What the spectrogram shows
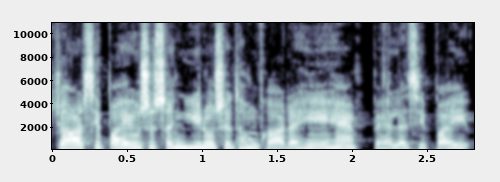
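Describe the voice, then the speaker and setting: A woman's voice: high voice, mellow, no room sound, lo-fi sound. A woman teacher reading a play aloud in a lecture, reading the stage directions and explaining words.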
